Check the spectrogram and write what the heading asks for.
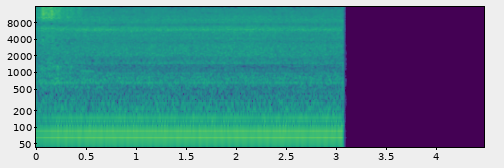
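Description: Diesel engine of a Takeuchi mini excavator running steadily with a low hum while it works. The sound cuts off abruptly about three seconds in.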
